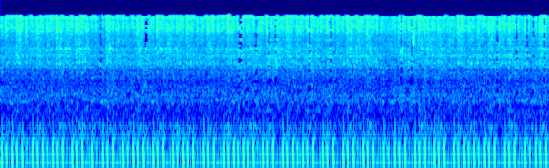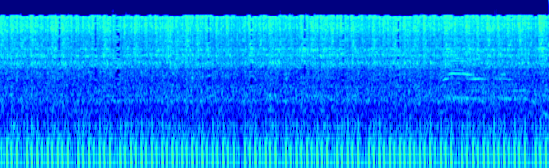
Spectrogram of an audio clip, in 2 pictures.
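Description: Harley-Davidson touring motorcycle's V-twin engine idling steadily with a fast, even low pulse, left running to warm up and settle.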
